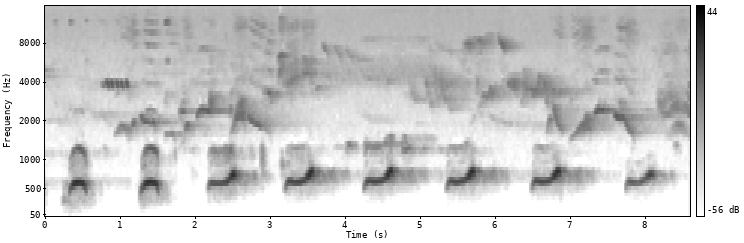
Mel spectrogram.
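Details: Wild owl calling: two short arched hoots, then a steady run of six longer, slightly rising hoots about once a second, over a busy background of thin chirping birds.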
